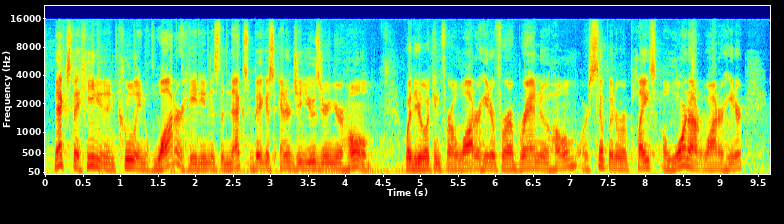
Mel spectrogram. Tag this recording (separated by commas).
Music, Speech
